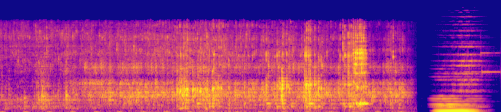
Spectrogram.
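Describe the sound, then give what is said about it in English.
Bath water, now turned cold, sloshing and splashing in uneven surges for about eight seconds as someone moves and gets out of the bathtub, then the water goes quiet. A short, deep, booming tone follows. “Et puis l'eau commence à être vraiment froide. Bon, je pense que je vais sortir de la baignoire.”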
